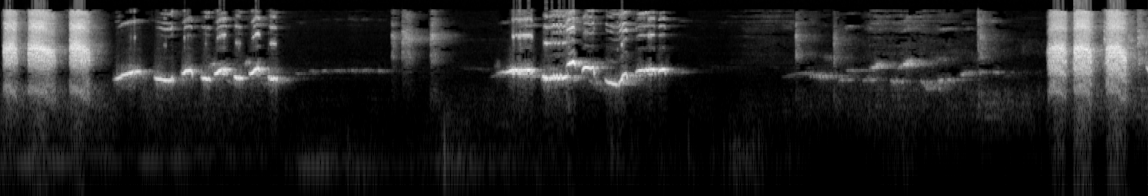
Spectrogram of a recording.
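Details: White-rumped shama morning lure song: warbled twittering phrases mixing whistles and chatters, separated by quiet gaps, framed by loud harsh noisy bursts at start and end.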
